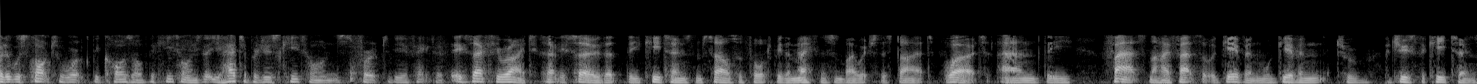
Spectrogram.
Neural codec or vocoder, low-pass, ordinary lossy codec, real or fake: none; 7.2 kHz; AAC, 16 kbps; real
